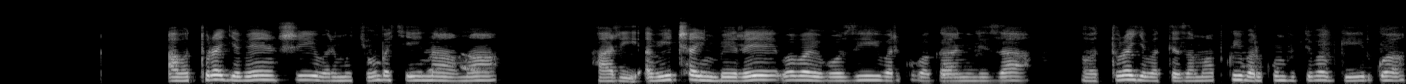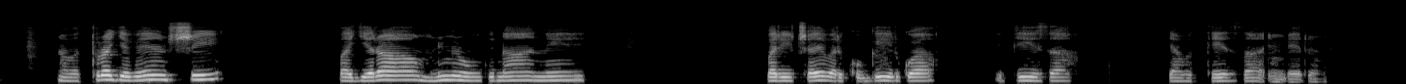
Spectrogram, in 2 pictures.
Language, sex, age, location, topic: Kinyarwanda, female, 25-35, Musanze, government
